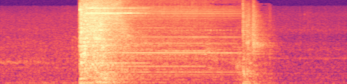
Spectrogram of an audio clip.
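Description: A heavy metal door slides open with a loud hiss.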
